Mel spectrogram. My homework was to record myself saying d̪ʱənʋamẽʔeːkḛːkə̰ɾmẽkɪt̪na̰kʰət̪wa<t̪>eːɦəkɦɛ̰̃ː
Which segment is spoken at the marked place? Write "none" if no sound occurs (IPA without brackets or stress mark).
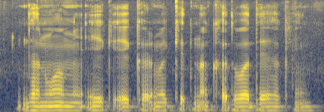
d̪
